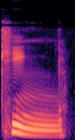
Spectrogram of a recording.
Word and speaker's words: kin: king just hold it King kin this means family and the vowel is e like it your tongue should be lower than number six which is Keen very high e Ken Keen soul food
